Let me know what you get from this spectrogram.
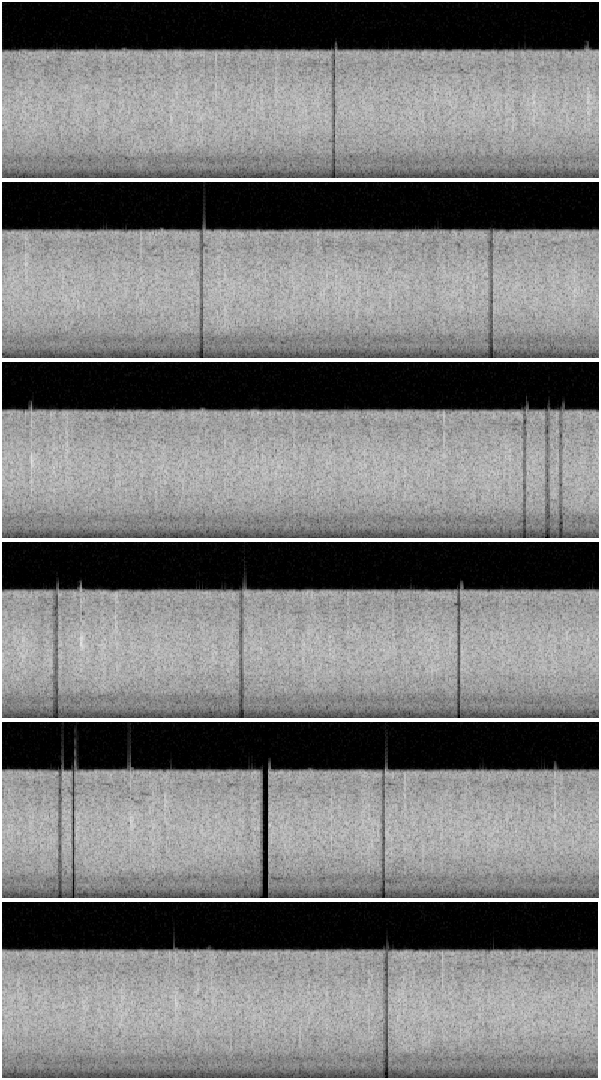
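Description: Steady rainfall, an even hiss, with a momentary dip about two-thirds of the way through.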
